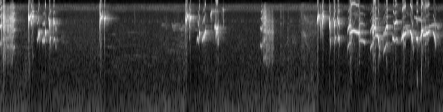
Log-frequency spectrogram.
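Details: Oriental magpie-robin singing in the 'tayoraky' song style: bursts of sharp, high whistles and chattering notes, separated by short pauses, with a denser run of slurred, rising and falling whistles at the end.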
